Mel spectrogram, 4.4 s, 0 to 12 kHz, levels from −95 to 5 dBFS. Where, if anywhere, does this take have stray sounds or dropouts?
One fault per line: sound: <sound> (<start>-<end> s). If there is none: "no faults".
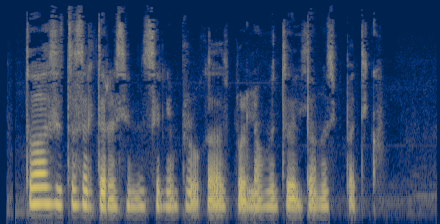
no faults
